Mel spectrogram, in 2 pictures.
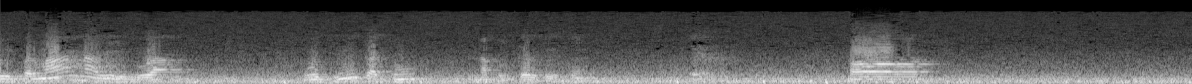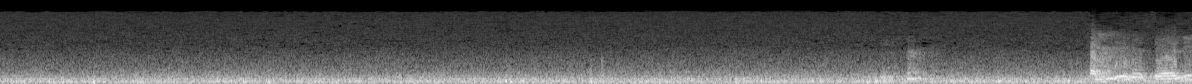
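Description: An elderly man speaks slowly through a microphone, in a reverberant hall.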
